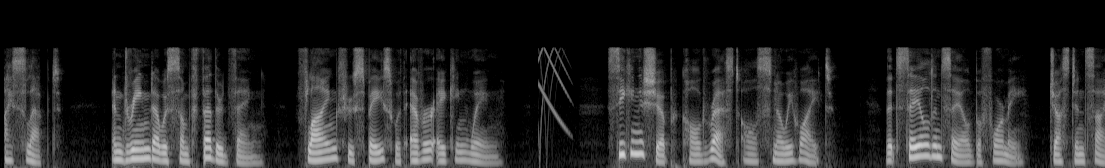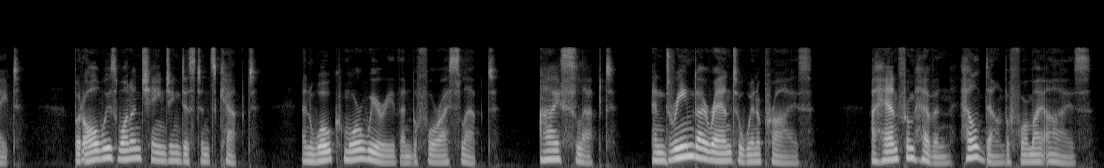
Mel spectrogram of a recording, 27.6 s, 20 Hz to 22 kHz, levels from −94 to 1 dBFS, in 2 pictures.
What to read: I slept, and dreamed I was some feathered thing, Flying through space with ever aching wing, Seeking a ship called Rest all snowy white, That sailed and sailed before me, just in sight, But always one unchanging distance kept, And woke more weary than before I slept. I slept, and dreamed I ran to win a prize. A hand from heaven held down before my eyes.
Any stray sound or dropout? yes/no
yes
